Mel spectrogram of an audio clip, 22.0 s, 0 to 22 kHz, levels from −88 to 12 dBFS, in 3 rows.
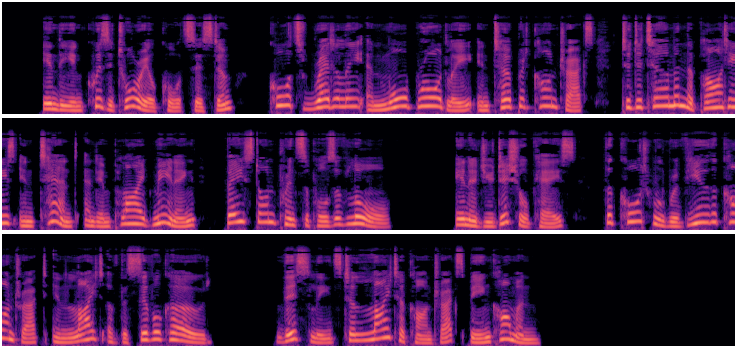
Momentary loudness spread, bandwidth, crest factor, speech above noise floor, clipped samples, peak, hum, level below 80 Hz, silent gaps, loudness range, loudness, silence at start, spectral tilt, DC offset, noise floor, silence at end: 7 LU; 13.5 kHz; 18 dB; over 73 dB; under 0.1%; 0 dBFS; none; -58 dBFS; none; 2 LU; -18 LUFS; 0.4 s; -5.5 dB/octave; under 0.1%; under -90 dBFS; 1.95 s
